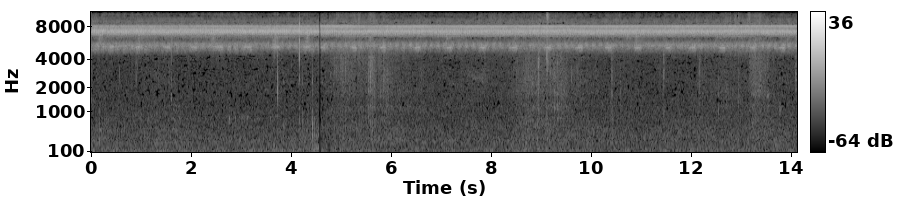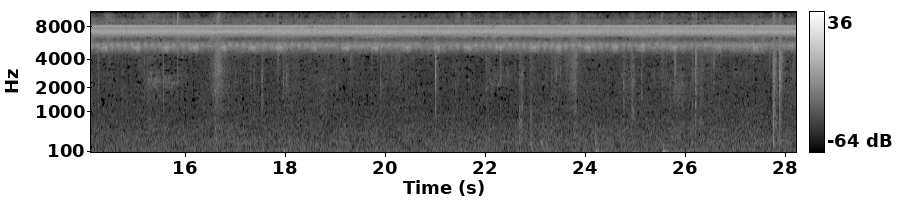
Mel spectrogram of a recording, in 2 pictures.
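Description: Steady, high-pitched insect chorus that drones without a break, with faint scattered rustles and taps beneath it.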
